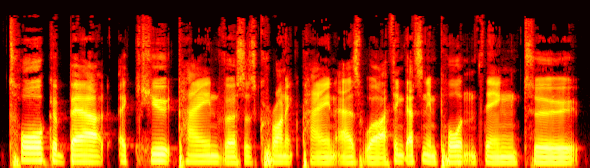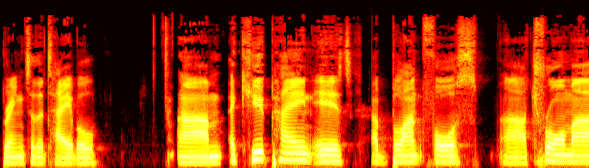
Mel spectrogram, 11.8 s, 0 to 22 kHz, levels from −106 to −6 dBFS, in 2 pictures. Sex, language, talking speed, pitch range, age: male, English, 145 wpm, 95-105 Hz, 20-39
